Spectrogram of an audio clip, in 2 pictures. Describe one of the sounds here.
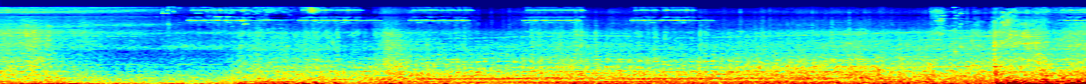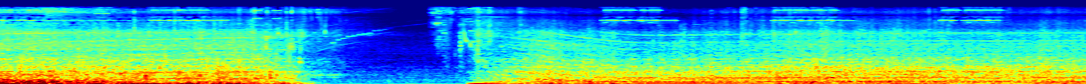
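A truck engine rumbles as the vehicle drives.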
